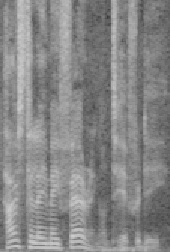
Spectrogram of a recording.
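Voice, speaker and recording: A man playing a polite young nobleman and diplomat in a fantasy video game, speaking in a measured, formal way. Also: a little high, very animated, background noise. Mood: curious.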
